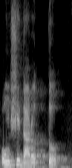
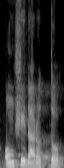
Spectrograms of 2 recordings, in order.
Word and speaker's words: অংশীদারত্ব: আমরা অনেক সময় কি বলি, অংশীদারিত্ব বলি, শব্দটা কি হবে আসলে? অংশীদারত্ব।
